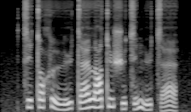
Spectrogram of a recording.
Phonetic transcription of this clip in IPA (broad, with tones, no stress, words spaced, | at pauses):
t͡si˧˥tɔ˧˥x lːy˩˧˩tæ˧˥ lɑ˧˥ty˧˥ʃy˩˧˩t͡si˧˥ n̪y˩˧˩ t͡sæ˩˧˩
